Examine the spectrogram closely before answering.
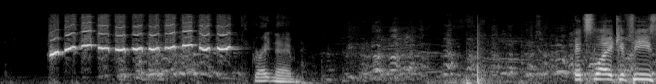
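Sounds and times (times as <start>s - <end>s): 
person whistling into a microphone: 0.5s - 2.4s
laughter: 1.0s - 2.4s, 3.2s - 6.5s
speech: 2.6s - 3.2s, 5.8s - 6.5s.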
